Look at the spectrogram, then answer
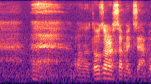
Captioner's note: loud sigh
